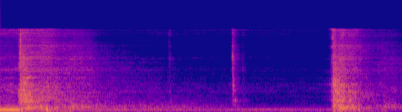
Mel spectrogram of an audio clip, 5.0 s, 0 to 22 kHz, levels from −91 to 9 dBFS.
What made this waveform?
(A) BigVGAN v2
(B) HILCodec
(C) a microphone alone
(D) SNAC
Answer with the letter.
D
